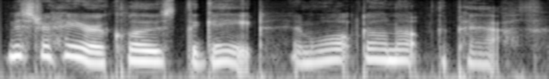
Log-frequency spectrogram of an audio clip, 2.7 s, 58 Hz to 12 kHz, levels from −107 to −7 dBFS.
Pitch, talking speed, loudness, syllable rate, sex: 200 Hz, 240 wpm, -16 LUFS, 5.0 syllables/s, female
